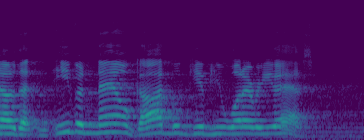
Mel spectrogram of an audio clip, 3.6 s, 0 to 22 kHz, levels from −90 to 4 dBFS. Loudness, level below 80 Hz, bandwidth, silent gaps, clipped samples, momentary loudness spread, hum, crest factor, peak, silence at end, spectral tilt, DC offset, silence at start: -46 LUFS; -82 dBFS; 13.5 kHz; none; under 0.1%; 7 LU; none; 16 dB; -28 dBFS; 0.1 s; -6 dB/octave; under 0.1%; 0 s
